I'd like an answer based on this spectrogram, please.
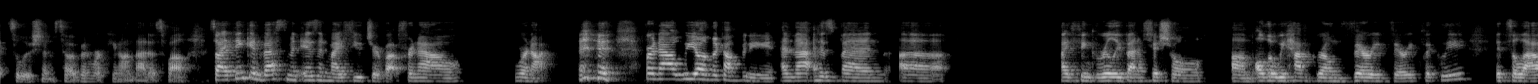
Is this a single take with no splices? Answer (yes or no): yes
